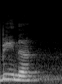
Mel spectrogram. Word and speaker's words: Bena: I don't know what Leech Lake, what that reservation, I mean, is it B-E-N-A? Pronounce that. – Bina.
